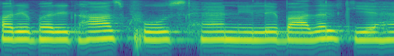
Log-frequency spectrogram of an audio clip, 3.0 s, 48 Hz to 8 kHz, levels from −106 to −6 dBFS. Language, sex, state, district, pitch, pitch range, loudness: Hindi, female, Jharkhand, Palamu, 220 Hz, 215-225 Hz, -17 LUFS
